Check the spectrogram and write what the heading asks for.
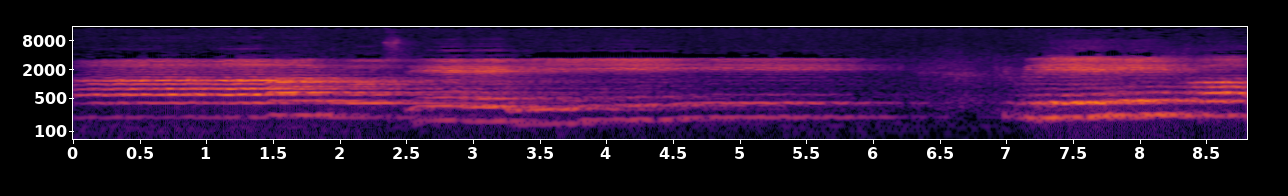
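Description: Music of chant-like choral voices holding long, sustained notes. It fades almost away about six seconds in and swells back a second later.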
